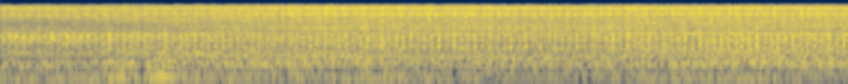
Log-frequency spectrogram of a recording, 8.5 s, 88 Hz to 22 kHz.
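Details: Brand-new 2013 Hyundai Santa Fe petrol engine idling: a fast, fairly steady ticking knock of about three and a half per second over a bright top end; owner suspects a wrist pin/piston defect, unconfirmed.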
